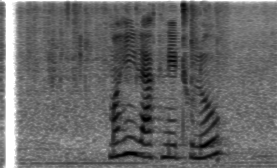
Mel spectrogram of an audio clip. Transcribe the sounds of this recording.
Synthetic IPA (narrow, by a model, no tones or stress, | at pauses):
mʌɦĩrakʰneʈʰulo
